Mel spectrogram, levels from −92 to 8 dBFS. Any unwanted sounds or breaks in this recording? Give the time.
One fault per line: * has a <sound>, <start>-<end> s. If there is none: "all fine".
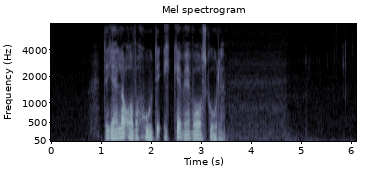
all fine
